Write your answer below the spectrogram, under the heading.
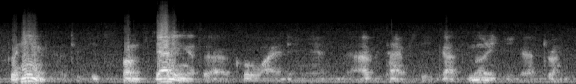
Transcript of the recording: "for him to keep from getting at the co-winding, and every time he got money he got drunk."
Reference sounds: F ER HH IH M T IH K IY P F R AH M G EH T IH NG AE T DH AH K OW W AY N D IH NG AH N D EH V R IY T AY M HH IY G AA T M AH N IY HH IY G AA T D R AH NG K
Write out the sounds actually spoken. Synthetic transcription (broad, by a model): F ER HH IH M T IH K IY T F R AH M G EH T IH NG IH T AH K OW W AY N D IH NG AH N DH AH R T AY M HH IY G AA T M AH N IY HH IY G AA T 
